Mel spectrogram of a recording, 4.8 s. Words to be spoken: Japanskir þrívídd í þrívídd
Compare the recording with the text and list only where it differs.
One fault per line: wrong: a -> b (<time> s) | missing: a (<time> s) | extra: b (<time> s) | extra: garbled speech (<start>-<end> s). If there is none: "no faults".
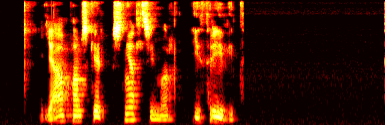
wrong: þrívídd -> snjallsímar (1.5 s)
